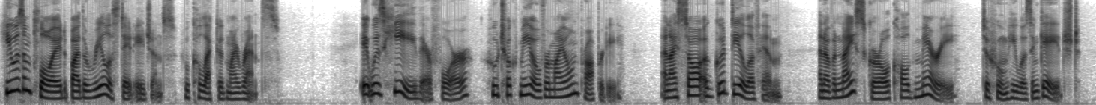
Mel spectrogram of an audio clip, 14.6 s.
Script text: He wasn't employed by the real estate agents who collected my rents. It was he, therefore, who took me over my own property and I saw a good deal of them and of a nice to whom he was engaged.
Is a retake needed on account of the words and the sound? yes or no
yes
